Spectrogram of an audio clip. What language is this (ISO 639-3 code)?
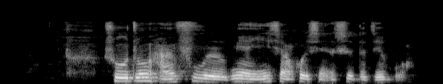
zho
